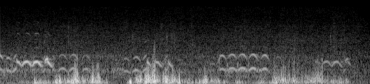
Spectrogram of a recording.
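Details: Yellow-billed Loon in Alaska giving wavering, quavering mid-pitched call phrases, four short bursts in under four seconds, over a low rumbling background.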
